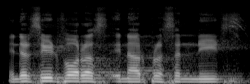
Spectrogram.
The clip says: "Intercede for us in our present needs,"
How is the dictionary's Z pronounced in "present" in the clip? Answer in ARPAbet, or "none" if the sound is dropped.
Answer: S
